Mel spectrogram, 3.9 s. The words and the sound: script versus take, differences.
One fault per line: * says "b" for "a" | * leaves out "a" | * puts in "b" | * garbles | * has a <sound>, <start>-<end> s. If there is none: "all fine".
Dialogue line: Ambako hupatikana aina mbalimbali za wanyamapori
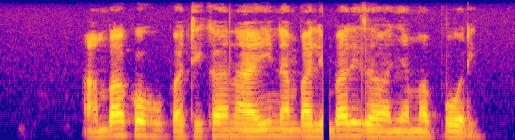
* has a dropout, 2.4-2.5 s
